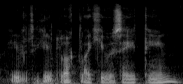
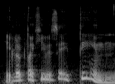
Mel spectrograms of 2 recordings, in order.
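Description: First: Said in the usual way. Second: Very high, protesting repeat; high-pitched excuse. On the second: Acted. Traveller justifying giving a child a sword, high-pitched protest.

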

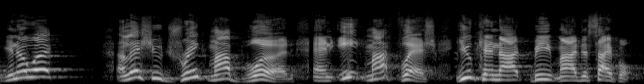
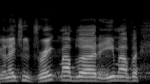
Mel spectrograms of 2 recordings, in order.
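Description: First: Jesus voiced. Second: Quick, offhand retelling; a hint of a Dracula speech, rattled off fast. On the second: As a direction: toss the line off fast. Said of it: "I call it the Dracula speech".

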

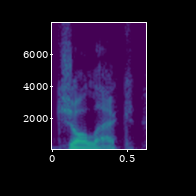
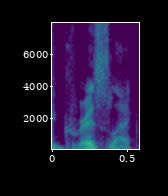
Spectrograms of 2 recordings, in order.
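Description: First: "Zsolak" starting with a soft zh; "Zsolak" with no g or r, just zh; corrected pronunciation. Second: "Grzelak" with a hard English gr at the start; "Grzelak" anglicised, hard g and r; mistaken pronunciation. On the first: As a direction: say "Zsolak" the Polish friend's way, zh first. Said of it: "That's nothing like Zsolak". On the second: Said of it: "it's actually not pronounced like that". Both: Retold or imitated.

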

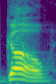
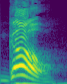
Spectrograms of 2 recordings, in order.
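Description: First: Firm, loud call, pitched down without screaming; leader's go. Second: Loud, high sudden shout; commander's order. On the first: Preacher voices Jesus leading the way, firm go. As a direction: say it firmly as one who goes first. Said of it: "and he leads the way". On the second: Preacher imitates a commander sending troops off, shouted order. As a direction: bark it out as a military command. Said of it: "the kind of commander that says". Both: Acted.

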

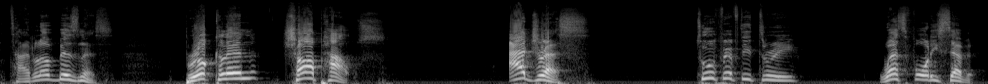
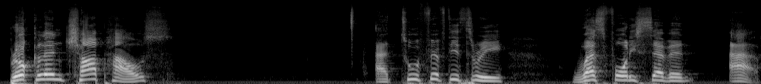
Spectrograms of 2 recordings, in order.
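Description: First: High, loud and slow, each part set apart with long pauses; deliberate pause-filled dictation; spelled out with pauses. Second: Slow and deliberate. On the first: Shown as a demonstration. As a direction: read the address out like a form, pausing between fields. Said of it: "You hear the pause in". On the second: Retold or imitated. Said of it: "So understand what I did there".

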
